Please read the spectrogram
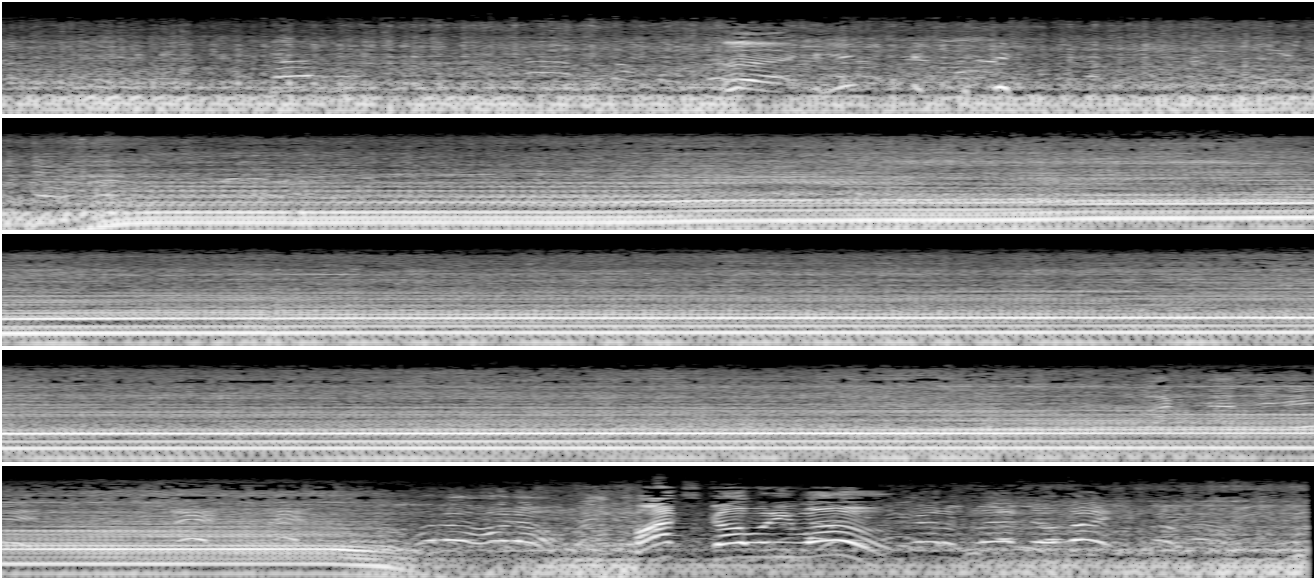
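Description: A car engine running with a low, uneven rumble, then revved up about seven seconds in, stepping higher twice and held at a steady high pitch for about fifteen seconds before dropping back near the end.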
